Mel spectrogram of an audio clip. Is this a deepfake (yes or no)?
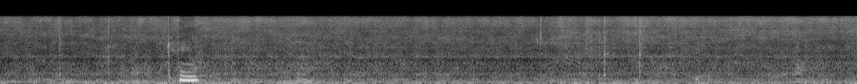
yes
